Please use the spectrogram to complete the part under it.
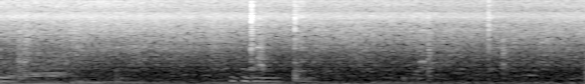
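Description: Homemade spaghetti sauce with ground chicken sizzles steadily in a pan, a continuous frying hiss broken by a few soft stirring scrapes.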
